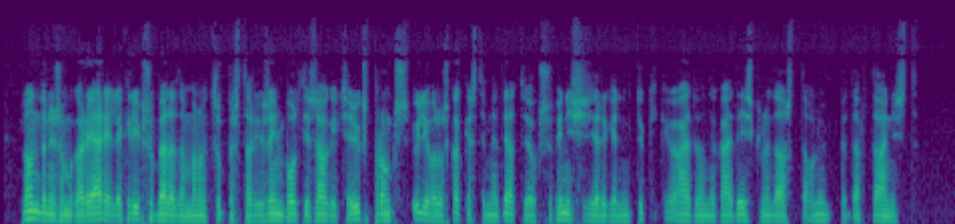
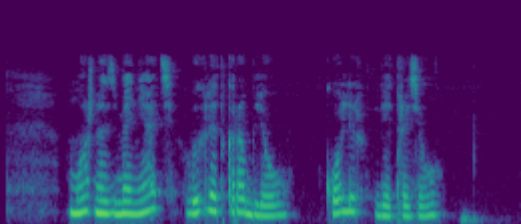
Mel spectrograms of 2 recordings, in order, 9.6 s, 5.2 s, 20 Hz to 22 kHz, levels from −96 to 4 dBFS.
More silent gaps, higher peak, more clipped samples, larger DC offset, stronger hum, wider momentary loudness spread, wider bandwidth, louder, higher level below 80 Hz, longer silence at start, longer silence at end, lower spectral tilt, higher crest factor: neither; first, -10 dBFS vs -14 dBFS; neither; neither; neither; second, 9 LU vs 14 LU; first, 14.5 kHz vs 8 kHz; about the same, -31 LUFS vs -29 LUFS; first, -60 dBFS vs -66 dBFS; second, 0.2 s vs 0.7 s; about the same, 0.55 s vs 0.55 s; second, -6 dB/octave vs -7.5 dB/octave; first, 22 dB vs 14 dB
